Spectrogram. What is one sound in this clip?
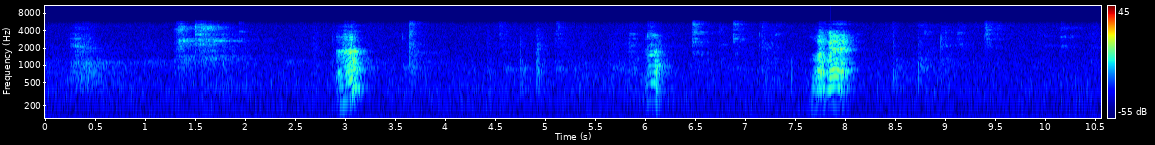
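A parrot's claws and beak clink on a metal cage.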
